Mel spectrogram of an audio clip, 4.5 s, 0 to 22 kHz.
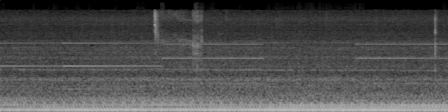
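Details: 2008 Mercury Mariner project with an intermittent no-start/key-off issue: low, steady idle hum with no misses or knocks, starts and settles into a smooth, even run; normal idle.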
